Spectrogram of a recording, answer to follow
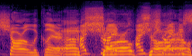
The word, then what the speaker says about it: Charles Leclerc: Yeah, it's Charles Leclerc. Oh, I tried to spell it so His you'd friends get it call him right.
